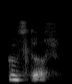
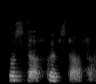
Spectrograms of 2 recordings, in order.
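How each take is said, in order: First: Soft voiceless murmur of "Good stuff"; muttered approval. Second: Quieter voiceless repeat of "Good stuff"; muttered approval. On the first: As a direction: whisper "Good stuff" to herself. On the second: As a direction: murmur "Good stuff, good stuff" to herself. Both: Real, not acted. Crafter praising her own work under her breath. Muttering to herself while working.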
